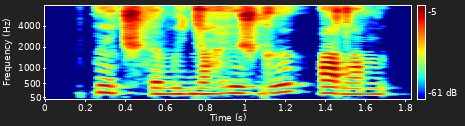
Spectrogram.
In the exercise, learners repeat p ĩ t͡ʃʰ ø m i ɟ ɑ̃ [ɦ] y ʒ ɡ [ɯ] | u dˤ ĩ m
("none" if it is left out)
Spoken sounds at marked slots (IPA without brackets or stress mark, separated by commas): ɦ, ɯ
